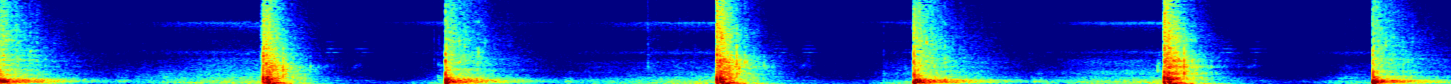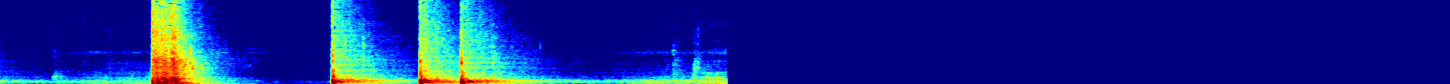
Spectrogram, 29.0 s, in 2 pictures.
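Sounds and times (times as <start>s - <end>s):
firework bursting boom: 0.0s - 1.4s, 2.0s - 3.3s, 4.3s - 5.9s, 7.0s - 7.9s, 9.0s - 10.6s, 11.5s - 12.3s, 13.6s - 15.0s, 15.8s - 16.8s, 17.8s - 20.2s.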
